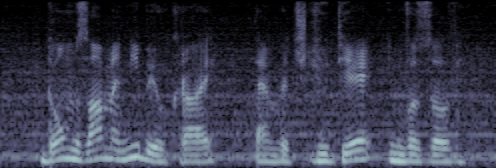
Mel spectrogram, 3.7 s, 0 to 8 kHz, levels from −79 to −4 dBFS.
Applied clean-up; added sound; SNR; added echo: none; Engine; 11 dB; none.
